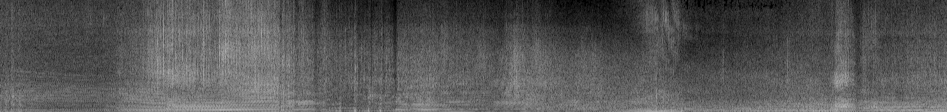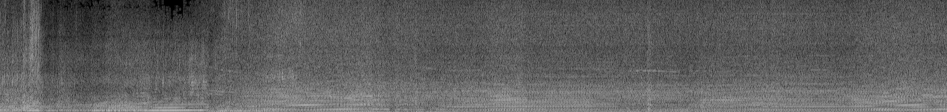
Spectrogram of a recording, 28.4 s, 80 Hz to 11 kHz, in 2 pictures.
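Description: Ford GT GT1 race car's 5.3-litre V8 racing engine at full load, heard first from inside the cockpit, revving up and down through the gears. Then race cars pass close by with the engine pitch falling as they go, and later the onboard V8 runs again at high, steady revs.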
